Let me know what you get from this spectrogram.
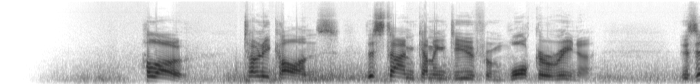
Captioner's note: Australian accent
